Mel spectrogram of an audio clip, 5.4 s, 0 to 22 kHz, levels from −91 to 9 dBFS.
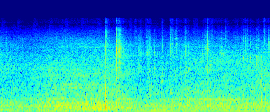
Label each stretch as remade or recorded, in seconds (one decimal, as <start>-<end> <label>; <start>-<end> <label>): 0.0-3.7 recorded; 3.7-4.6 remade; 4.6-5.4 recorded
